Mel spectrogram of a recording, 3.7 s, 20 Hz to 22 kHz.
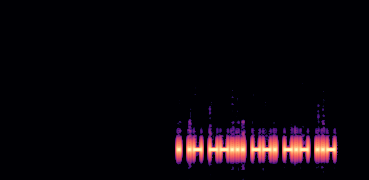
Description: Morse code, heard as a keyed tone, about 44 wpm, 700 Hz. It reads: EA7GKU
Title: DXCC-100 Call Signs - 6 Characters - 45wpm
